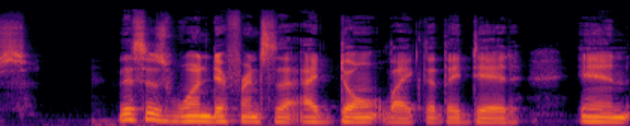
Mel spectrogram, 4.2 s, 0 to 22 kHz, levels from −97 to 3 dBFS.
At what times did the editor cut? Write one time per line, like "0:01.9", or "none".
none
